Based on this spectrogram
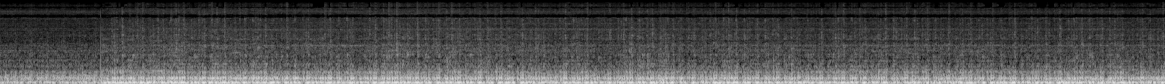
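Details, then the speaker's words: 1971 Ford F250 V8 after 9+ years sitting, running again with oil pressure up to normal: strong, even idle with steady deep burble, no knock or tick; motor running nice. "Motor's running nice."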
